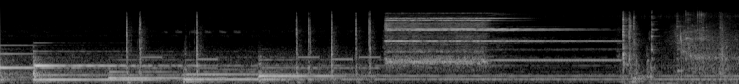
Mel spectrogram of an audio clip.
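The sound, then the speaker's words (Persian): A telephone rings with an incoming call late at night: a string of bright electronic tones and beeps with a few clicks, ending in a short noisy burst. “گروهبان؟ چرا یه گروهبان باید به من این وقت شب زنگ بزنه؟”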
